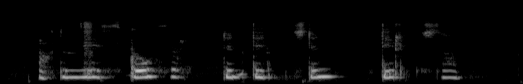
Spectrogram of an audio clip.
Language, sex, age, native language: Icelandic, female, 8, Icelandic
